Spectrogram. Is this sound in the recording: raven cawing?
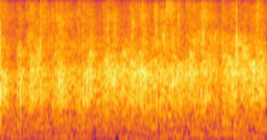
no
